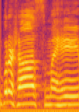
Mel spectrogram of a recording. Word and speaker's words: प्रशास्महे: कभी कभी मैं भी सा गलत उच्चारित कर देता हूँ जल्दी जल्दी में, तो इसको आपको ध्यान रखना कि प्रशास्महे में ताला भी उच्चारण करना है।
